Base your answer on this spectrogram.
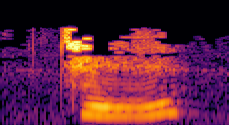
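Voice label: "指", Mandarin Chinese; chinese flashcards; hsk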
